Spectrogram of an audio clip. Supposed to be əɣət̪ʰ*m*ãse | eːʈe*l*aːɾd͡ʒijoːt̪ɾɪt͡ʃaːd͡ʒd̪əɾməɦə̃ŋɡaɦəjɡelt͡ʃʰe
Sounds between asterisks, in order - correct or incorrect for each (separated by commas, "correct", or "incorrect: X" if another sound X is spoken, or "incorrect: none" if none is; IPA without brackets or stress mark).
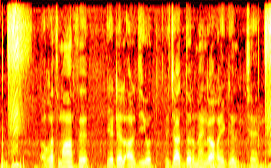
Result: correct, correct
